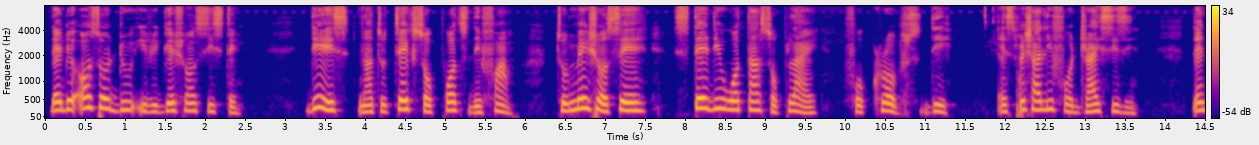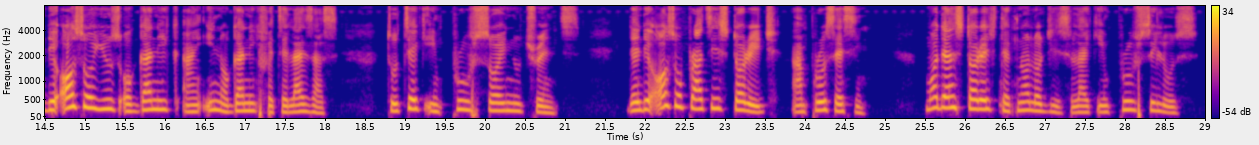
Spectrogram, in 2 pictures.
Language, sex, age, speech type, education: Nigerian Pidgin, female, 30-45, spontaneous, secondary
